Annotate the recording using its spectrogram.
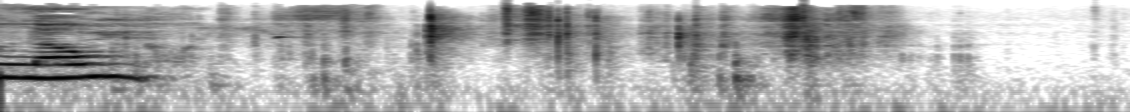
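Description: Book pages rustle as a young boy turns them.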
